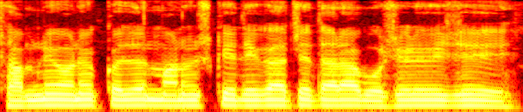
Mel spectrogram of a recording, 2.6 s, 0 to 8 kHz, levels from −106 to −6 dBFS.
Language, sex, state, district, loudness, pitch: Bengali, male, West Bengal, Alipurduar, -15 LUFS, 115 Hz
